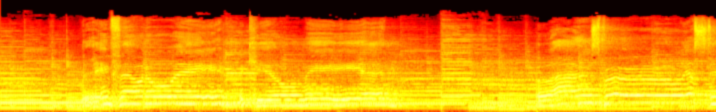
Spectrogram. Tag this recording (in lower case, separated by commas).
music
